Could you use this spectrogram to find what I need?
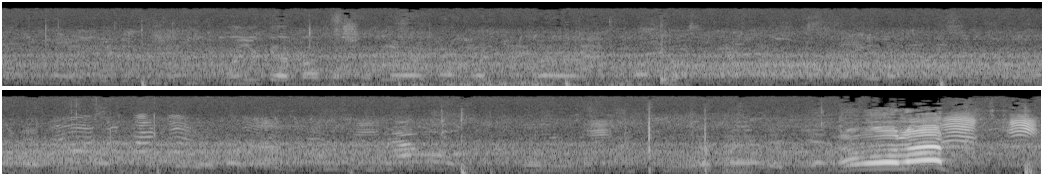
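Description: Children shout loudly across an open field.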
